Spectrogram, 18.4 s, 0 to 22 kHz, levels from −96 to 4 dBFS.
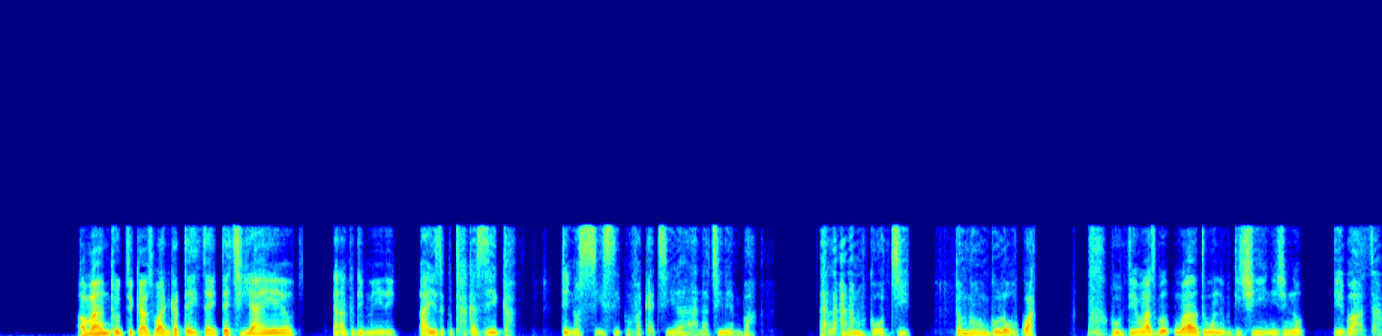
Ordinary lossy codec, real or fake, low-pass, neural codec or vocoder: MP3, 64 kbps; fake; 7.2 kHz; codec, 16 kHz in and 24 kHz out, 0.4 kbps, LongCat-Audio-Codec, two codebook decoder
